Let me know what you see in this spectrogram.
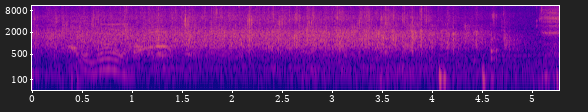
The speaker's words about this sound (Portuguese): Você pode aplaudir o Senhor, querido. Dá um glória a Deus aí.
